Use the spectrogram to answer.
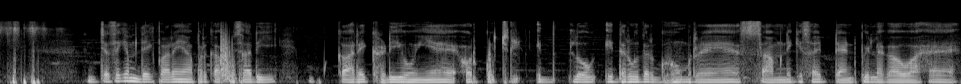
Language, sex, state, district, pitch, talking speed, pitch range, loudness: Hindi, male, Uttar Pradesh, Muzaffarnagar, 110 Hz, 195 wpm, 105-115 Hz, -20 LUFS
